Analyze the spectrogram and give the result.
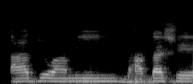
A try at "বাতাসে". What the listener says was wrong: যে বাতাসে, এটা ভাতাসে না, বাতাসে, ব, অল্প প্রাণ, বাতাসে।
